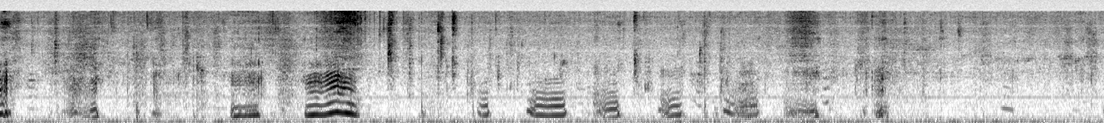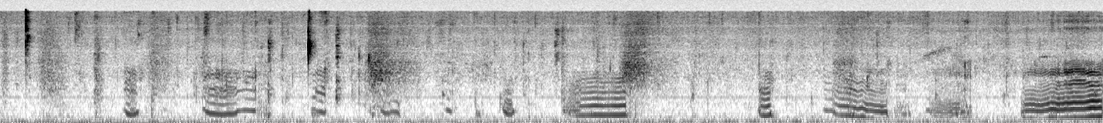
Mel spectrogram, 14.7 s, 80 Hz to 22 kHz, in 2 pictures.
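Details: Five-day-old field-type Labrador Retriever puppies, mother biscuit, filmed a little after 3 pm, whine repeatedly: high, wavering, harmonic cries of varying length, scattered through the recording, some brief yelps between, with a constant low indoor hum beneath.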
